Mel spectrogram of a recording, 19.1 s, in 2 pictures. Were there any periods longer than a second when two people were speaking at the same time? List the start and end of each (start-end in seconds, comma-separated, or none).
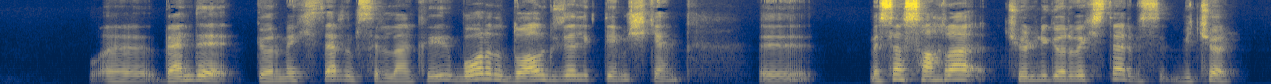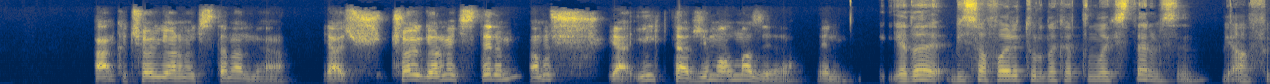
none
